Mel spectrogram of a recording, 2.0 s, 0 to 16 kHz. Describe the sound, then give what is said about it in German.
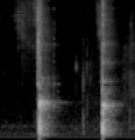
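Two 0.33-litre swing-top bottles of Kellerbier are popped open, giving two sharp, separate pops roughly a second apart, each with a brief ringing tail and only faint rustling between them. “sind schöne Plöppflaschen, 033. Mhm. Also ich würde sagen, wir lassen jetzt mal plöppen und dann gehen wir gleich mal einen Geschmackstest ab.”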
